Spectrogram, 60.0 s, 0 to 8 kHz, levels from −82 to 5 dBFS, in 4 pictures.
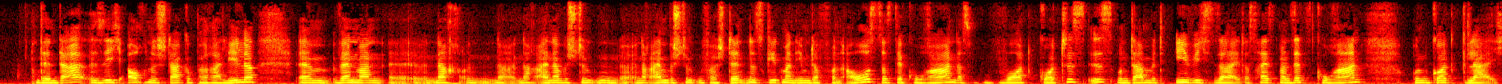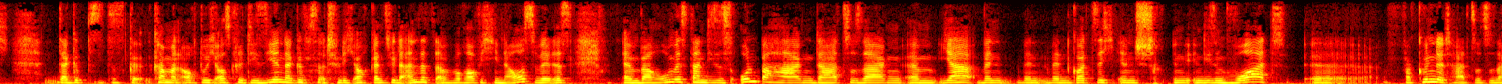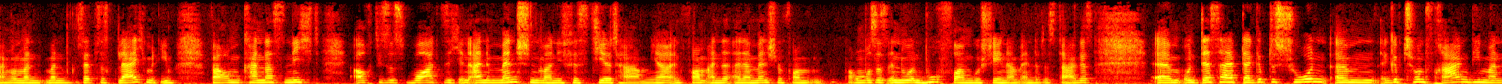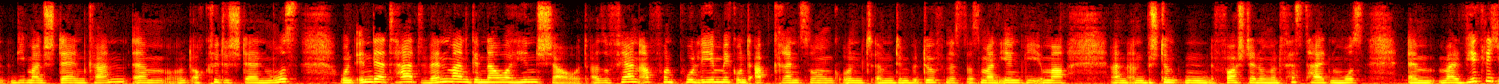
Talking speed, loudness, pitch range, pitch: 185 wpm, -19 LUFS, 175-200 Hz, 185 Hz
